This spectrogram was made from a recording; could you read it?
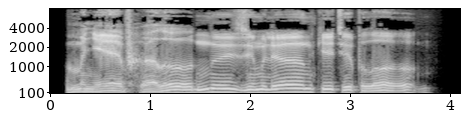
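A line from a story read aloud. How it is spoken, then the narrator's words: Deep bass singing. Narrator (Russian): затянул Константин глубоким басом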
